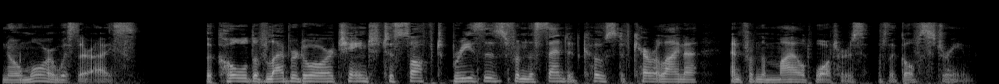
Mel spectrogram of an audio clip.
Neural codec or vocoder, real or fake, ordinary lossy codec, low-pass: none; real; MP3, 32 kbps; 7.2 kHz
